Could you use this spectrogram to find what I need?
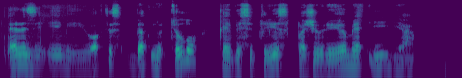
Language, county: Lithuanian, Marijampolė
